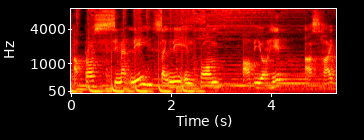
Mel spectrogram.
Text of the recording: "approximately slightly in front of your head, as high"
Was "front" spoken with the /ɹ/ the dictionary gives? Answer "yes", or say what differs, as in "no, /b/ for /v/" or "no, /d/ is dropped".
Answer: no, /ɹ/ is dropped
